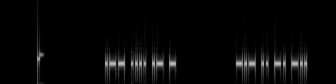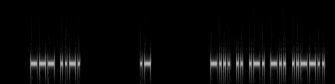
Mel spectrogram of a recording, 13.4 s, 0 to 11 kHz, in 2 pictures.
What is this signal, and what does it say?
Morse code, heard as a keyed tone, about 28 wpm, 700 Hz. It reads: WHAT KIND OF A BIRD?
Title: 4x Word-Spacing - Sentences from Top 400 Words - 28wpm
